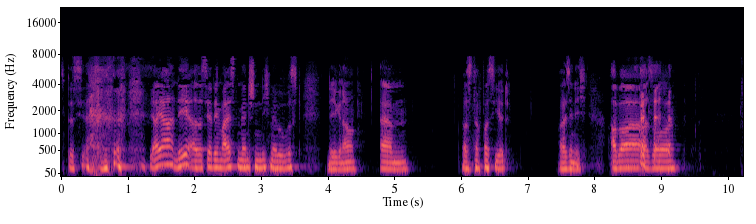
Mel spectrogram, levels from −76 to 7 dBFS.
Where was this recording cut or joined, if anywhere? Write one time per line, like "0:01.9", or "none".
none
